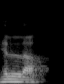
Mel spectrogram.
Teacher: if your tongue goes up, it becomes an L sound, hella. It should be down right, hedder.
